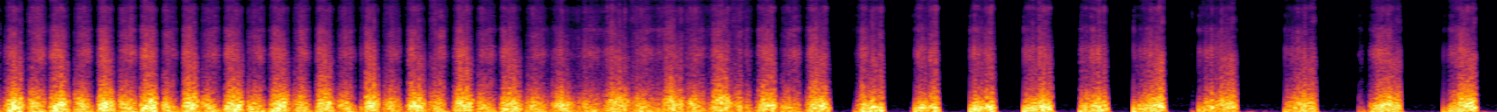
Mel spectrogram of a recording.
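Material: Konjac fibre.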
